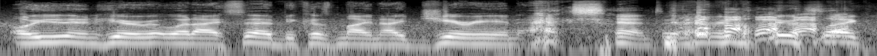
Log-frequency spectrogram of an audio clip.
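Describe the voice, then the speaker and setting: Male comic guest, slightly high voice, rambling profane anecdotes, street ambience with faint traffic. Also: fairly quick, fairly bright tone. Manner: rambling storyteller with swearing. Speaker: comedian guest. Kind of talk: casual street chat. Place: outdoors on a city street.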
